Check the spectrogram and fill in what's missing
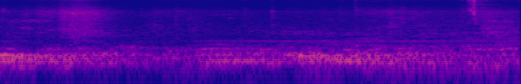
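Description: Pigeons coo softly and continuously inside a breeding loft, a low steady murmur with no pauses and no voices over it.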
